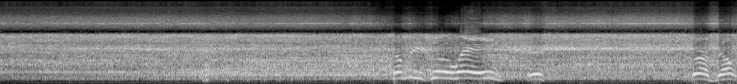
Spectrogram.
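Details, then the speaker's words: Curbside-found Durabuilt electric pressure washer, running a couple of minutes on an extension cord: steady, even high-pitched motor drone with no surging, knocking or grinding; motor runs fine, only a damaged hose. "steam cleaner and as you can hear the motor seems to run fine"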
